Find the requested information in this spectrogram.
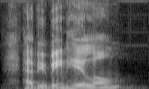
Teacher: questions that start with have you are yes no questions so they have a rising tone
